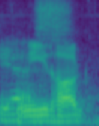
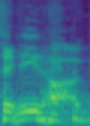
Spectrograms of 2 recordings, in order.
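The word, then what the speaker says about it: Nidhogg: of that and um uh nehog as it's pronounced need hog yes need hog we got clarification on that last week I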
